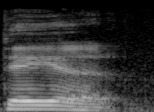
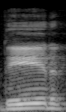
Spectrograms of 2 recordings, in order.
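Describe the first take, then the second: First: The word is said with a glide, two syllables. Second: The word is said as one short syllable. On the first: The speaker calls it right. "ఇది దేయర్" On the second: The speaker calls it wrong. "దేర్ కాదు"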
